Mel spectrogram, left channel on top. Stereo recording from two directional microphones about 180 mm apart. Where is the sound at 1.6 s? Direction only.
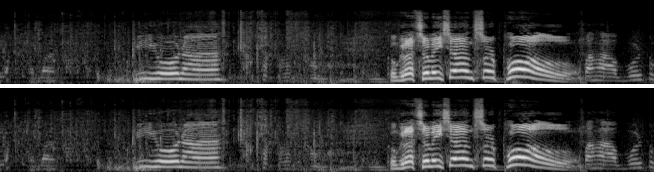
15° left (ahead or behind).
